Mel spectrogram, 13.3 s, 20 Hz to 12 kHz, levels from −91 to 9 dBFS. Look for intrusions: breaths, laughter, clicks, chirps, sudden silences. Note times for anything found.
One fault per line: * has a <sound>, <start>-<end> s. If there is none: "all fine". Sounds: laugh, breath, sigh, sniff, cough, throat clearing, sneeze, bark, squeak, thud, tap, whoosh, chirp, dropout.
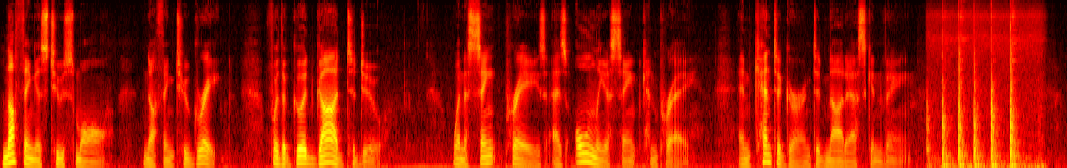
* has a thud, 11.6-13.1 s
